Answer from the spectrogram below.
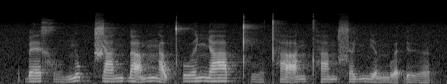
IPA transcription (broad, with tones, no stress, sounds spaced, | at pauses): ɓ ɛ˧ x o̤˨˩ n u˦˥ p̚ t͡ɕ a˨˦ n ɗ a̰˧˥ m ŋ a̰˧˨ w t̪ʰ u˨˦ ə̯ ɲ aː˦˥ p̚ t̪ʰ ṳ˨˩ ə̯ t̪ʰ a̰ː˧˥ ŋ t̪ʰ a˧ m s ə˨˦ j n ḭ˧˨ ə̯ ŋ ṵ˧˨ ə̯ ɗ ɨ˧˩˨ ə̯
